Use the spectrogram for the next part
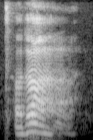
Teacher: it consists of one unstressed and one stressed syllable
